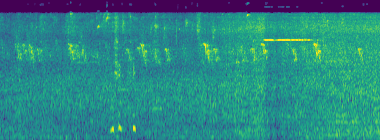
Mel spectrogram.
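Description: Wind and rolling noise on the microphone from a moving bicycle, with short high chirps all through and a brief low pitched sound a little over two seconds in.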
